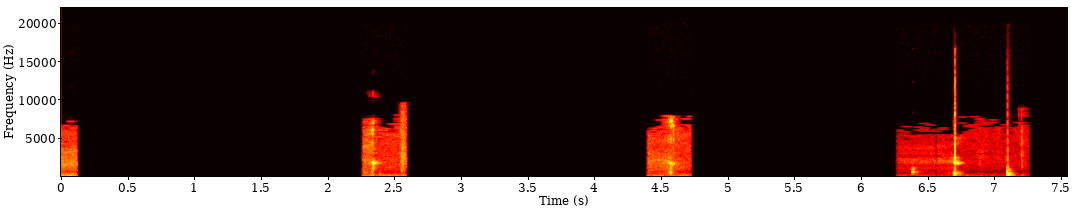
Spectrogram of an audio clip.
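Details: Slow daily hiccups: abrupt hiccup sounds separated by long silences, about one every two seconds early on, with a few quicker ones at the end.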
